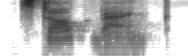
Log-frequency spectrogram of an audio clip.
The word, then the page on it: stopbank: Indian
